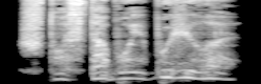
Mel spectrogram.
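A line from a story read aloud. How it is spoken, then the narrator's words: Whispered question. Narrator (Russian): шепотом спрашиваю я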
